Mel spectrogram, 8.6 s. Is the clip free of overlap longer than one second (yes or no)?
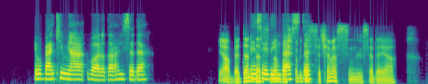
no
